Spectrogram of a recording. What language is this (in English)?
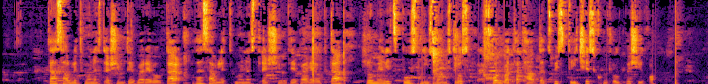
Georgian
